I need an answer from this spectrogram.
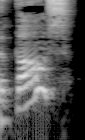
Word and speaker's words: pense: On dit je pense, alors qu'on devrait dire je pens, et on ne prononce pas le S final.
